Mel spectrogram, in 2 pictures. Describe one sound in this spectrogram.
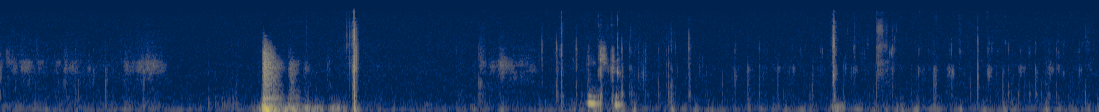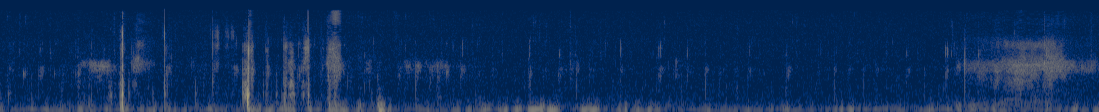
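A cat laps water from a bowl up close.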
